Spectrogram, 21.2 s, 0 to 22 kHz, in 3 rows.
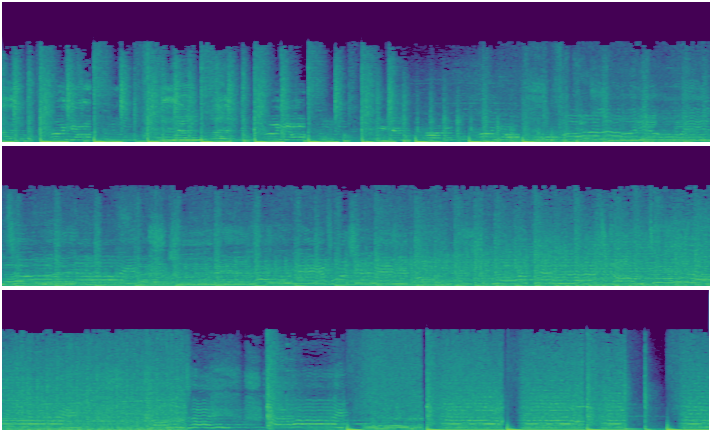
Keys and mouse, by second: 0.5-2.2 middle drag, 0.5 i, 1.4 ctrl+z, 4.7-6.4 Left, 6.4 space, 7.1 space, 7.6-8.1 Right, 7.6 middle click, 8.1-8.6 Left, 8.9 Left, 12.2 Left, 14.2 i, 14.9-15.4 Left, 15.6 space, 17.2 space, 18.2 space, 19.3 space, 19.9 space, 21.0 space.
